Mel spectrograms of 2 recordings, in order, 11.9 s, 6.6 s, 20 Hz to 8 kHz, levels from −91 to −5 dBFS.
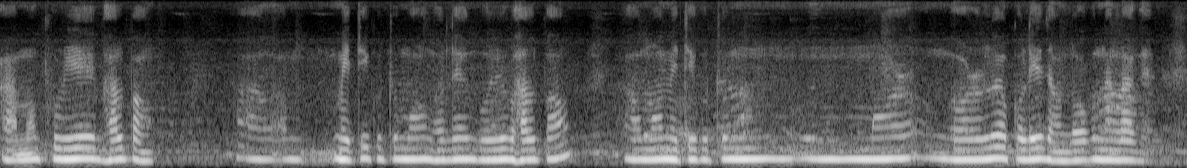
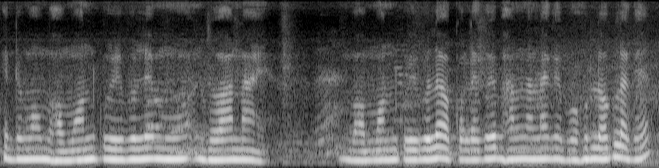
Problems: constant background noise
